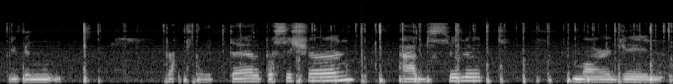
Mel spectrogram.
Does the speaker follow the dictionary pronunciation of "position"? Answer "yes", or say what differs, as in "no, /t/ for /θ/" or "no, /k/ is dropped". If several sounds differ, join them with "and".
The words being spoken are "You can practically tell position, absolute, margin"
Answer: no, /s/ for /z/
